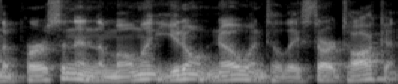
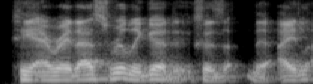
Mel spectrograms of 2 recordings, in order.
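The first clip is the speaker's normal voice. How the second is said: usual speaking voice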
